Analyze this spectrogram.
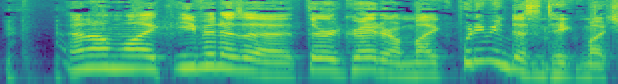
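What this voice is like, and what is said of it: Usual voice. Nothing is said of it.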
